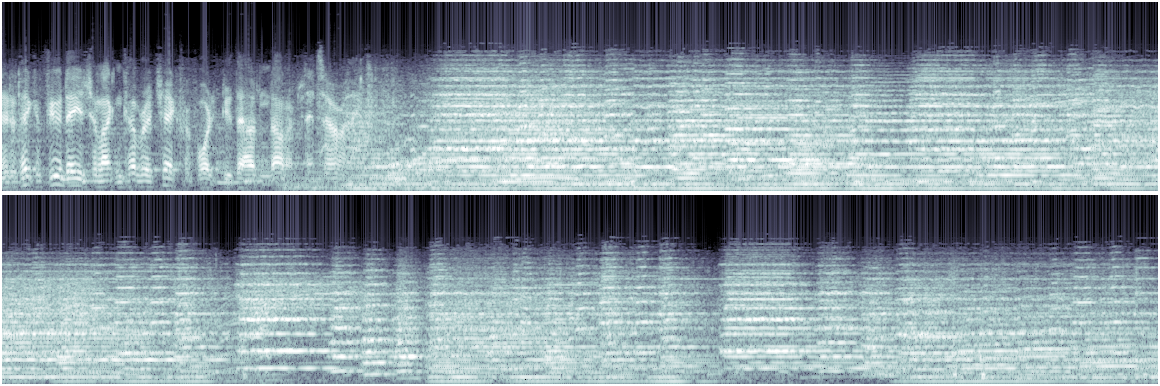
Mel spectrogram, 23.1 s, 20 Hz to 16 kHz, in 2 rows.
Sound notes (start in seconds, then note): 20.0 bell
